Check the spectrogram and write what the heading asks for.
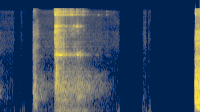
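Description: A disc golf disc strikes the metal chains of a basket about a second in, giving a sharp metallic clink and a brief chain jingle that rings out; it is the sound of a long putt landing in the chains. A faint tap comes just before it.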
